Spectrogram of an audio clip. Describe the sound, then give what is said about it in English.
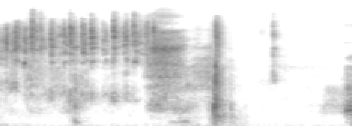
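Dice rattle briskly in a hand or cup for about a second, then clack onto a hard surface with a sharp knock and one last small tap, fairly quiet, as the dice are rerolled. “I will reroll that.”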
